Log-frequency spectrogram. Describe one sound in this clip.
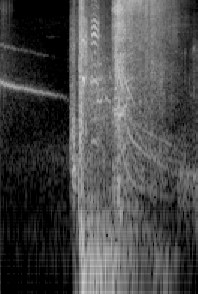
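A heavy rock crashes down with a loud thud.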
